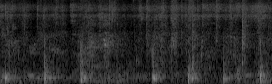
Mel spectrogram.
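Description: Footsteps on a hardwood hallway floor, short knocks about twice a second.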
